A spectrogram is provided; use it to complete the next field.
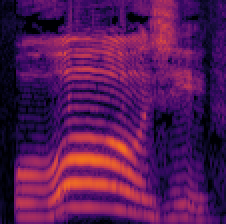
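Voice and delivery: stressed, held first syllable ho in hoje. Teaching how to find the stressed syllable, long first syllable of hoje. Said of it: "a sílaba tônica é o O do hoje".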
